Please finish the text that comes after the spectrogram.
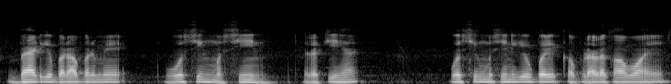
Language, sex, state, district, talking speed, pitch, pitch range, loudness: Hindi, male, Uttar Pradesh, Saharanpur, 150 wpm, 110 Hz, 105-120 Hz, -19 LUFS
